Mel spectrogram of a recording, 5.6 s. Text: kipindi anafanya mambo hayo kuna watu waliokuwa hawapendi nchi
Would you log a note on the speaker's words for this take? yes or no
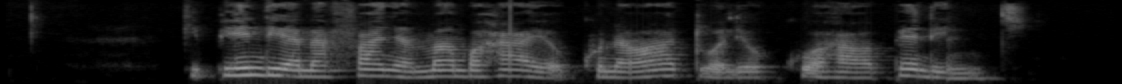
no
